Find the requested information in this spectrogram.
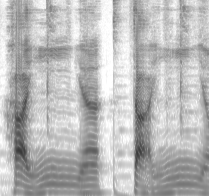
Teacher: O NH vai nasalizar esse I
